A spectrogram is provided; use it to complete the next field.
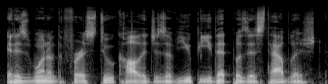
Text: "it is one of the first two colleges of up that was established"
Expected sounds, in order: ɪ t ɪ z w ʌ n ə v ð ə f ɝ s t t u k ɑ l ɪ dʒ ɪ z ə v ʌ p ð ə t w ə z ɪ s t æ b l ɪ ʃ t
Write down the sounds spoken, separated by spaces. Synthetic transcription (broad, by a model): ɪ t ɪ z w ʌ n ə v ð ə f ɝ s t t u k ɑ l ɪ dʒ ɪ z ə v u p ð ə t w ə z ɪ s t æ b l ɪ ʃ t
